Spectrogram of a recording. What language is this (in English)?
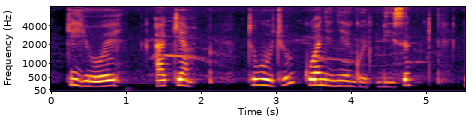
Kalenjin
